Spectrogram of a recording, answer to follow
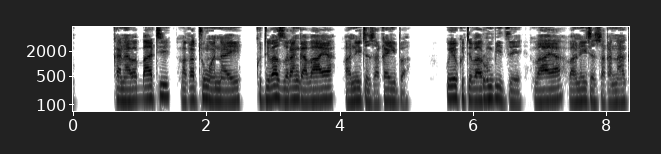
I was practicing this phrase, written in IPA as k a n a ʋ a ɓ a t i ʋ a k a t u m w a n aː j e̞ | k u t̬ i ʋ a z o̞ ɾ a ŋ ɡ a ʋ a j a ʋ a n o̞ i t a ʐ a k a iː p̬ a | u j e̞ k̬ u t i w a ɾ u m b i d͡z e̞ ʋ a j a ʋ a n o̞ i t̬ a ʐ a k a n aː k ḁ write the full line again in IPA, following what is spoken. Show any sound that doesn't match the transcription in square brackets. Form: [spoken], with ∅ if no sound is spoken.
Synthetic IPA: k a n a ʋ a ɓ a t i ʋ a k a t u m w a n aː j e̞ | k u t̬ i ʋ a z o̞ ɾ a ŋ ɡ a ʋ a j a ʋ a n o̞ i t a ʐ a k a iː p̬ a | u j e̞ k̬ u t i [ʋ] a ɾ u m b i d͡z e̞ ʋ a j a ʋ a n o̞ i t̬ a ʐ a k a n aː k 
